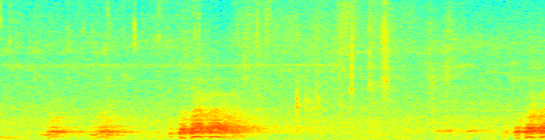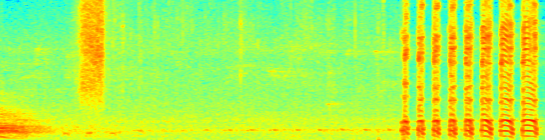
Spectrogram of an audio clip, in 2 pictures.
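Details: Lemur calls in a series of drawn-out wavering moans spaced a few seconds apart, with a brief hiss midway, ending in a rapid burst of sharp, evenly repeated clicking pulses.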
